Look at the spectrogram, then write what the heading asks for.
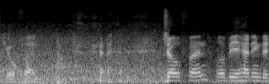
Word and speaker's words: Jiufen: So anyway, he'll be joining us today and we'll be heading towards the Jiufen, what's the correct pronunciation? Jiufen. Jiufen.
